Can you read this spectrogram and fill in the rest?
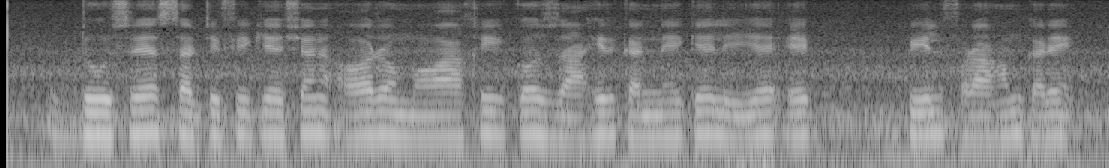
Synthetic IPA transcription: d̪uːsɾesɐɾʈɪfɪkeːʃənɔːɾmɐʋaːxikozaːɦɪɾkɐɾnekelieʔeːk̚ | piːlfɐɾaːɦəmkɐɾẽː

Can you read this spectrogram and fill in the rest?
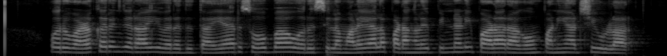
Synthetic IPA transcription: ɔɾɯʋɐɻɐkːɐɾɪɲd͡ʒɐɾaːjiʋɐɾɐðɯt̪ɐjaːɾsoːbaːɔɾɯsɪlɐmɐlɐjaːlɐpːɐɽɐŋɡɐɭɐɪpɪnːɐɳipaːɽaːɾaːɣɐʋɯmpɐnɪjaːʈt͡ʃiʊɭːaːɾ

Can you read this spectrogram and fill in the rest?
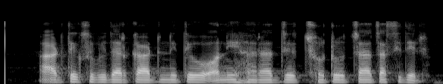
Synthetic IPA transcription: a̰ɾt̪ʰikʃubid̪ʱaɾkaɖnit̪eoɔ̰niɦaɾaeɾt͡ɕʰoʈot͡ɕat͡ɕasid̪eɾ

